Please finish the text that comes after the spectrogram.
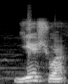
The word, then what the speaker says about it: Yeshua: es el más correcto, tendríamos que pronunciar entonces Yeshua o Yeshua, no Jesús, porque Jesús viene de la palabra Jehová, Yeshua o Yeshua viene de la palabra Yahvé.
